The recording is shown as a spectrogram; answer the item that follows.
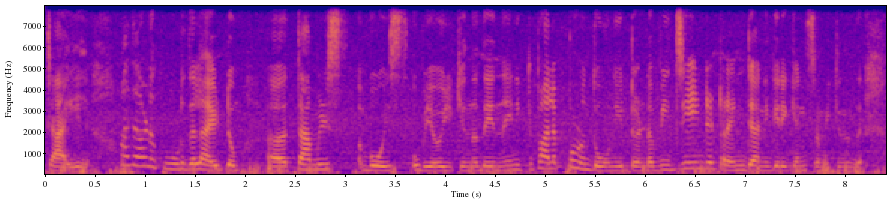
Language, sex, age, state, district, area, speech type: Malayalam, female, 30-45, Kerala, Malappuram, rural, spontaneous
